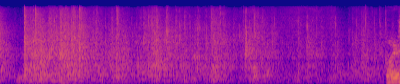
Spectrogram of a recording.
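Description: Plain packing paper rustling and crinkling as two sheets are folded by hand around a glass decanter, a run of quick crackles that is busiest in the first half and softer toward the end.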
